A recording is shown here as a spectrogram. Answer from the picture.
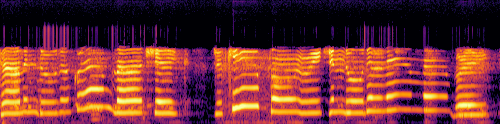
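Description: A young female voice singing a song unaccompanied, with a short break about four seconds in and another near the end. The sound is thin, with no high end, as from a computer's built-in microphone.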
